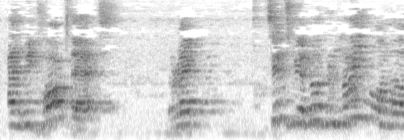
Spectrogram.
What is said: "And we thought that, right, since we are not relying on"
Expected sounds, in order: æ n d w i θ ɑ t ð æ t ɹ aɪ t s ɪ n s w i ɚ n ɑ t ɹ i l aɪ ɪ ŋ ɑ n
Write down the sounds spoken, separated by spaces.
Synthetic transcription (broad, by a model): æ n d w i t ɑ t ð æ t ɹ aɪ t s ɪ n s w i ɚ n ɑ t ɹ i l aɪ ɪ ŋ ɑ n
